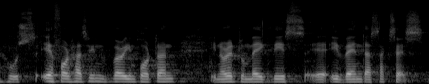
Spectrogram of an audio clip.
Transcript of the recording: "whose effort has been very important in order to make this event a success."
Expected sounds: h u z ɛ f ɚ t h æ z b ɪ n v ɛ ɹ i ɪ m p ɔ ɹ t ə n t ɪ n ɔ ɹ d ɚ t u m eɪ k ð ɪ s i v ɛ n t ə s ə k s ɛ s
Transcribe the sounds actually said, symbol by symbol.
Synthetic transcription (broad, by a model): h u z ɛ f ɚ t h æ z b ɪ n v ɛ ɹ i ɪ m p ɔ ɹ t ə n t ɪ n ɔ ɹ d ɚ t u m eɪ k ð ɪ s i v ɛ n t ə s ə k s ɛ s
